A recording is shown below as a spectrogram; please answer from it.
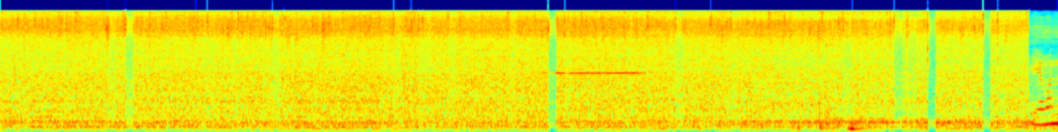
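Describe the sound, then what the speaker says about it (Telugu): Steady rain falling in Kadapa, a dense, continuous hiss that stays even and fairly loud for the whole stretch, with no clear pauses or separate drops standing out. "వర్షం వచ్చింది."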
